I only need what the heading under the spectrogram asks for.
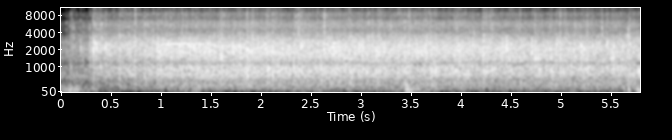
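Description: Steady, sustained applause from a sizable crowd filling a large room, a dense wash of clapping that starts abruptly and holds at an even, fairly loud level throughout.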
